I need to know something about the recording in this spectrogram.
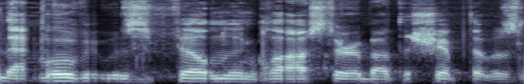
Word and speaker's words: Gloucester: t e i GL I was gonna say there was an r in there but you couldn't hear him pronounce it yeah and I could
